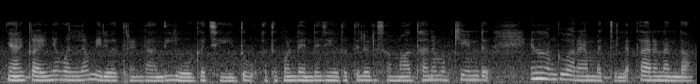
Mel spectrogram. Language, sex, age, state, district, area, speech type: Malayalam, female, 18-30, Kerala, Thrissur, urban, spontaneous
